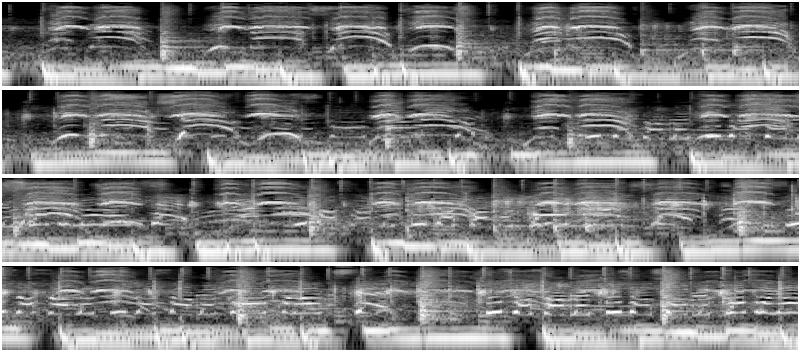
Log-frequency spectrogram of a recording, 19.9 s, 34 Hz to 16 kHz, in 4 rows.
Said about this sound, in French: Pas assez de volume, pas assez de volume, ces voix. Hein, y a pas beaucoup de monde pour crier tous ensemble. Ouais, bon, y a quoi, une cinquantaine de manifestants. Et encore, selon les manifestants, y en a 20 selon la police.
